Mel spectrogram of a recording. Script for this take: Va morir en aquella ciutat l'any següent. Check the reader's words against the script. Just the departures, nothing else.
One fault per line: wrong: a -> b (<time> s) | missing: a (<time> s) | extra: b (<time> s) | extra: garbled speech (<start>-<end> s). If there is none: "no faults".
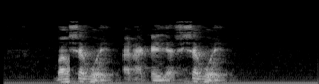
wrong: morir -> següent (0.8 s)
missing: ciutat l'any (1.8 s)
